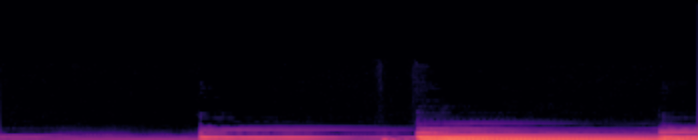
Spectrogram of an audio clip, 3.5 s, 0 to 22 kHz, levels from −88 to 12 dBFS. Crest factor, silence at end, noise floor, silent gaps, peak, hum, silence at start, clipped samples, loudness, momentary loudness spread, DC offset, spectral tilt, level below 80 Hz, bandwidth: 16 dB; 0 s; -49 dBFS; none; -10 dBFS; none; 0 s; under 0.1%; -26 LUFS; 15 LU; under 0.1%; -11.5 dB/octave; -42 dBFS; 3.3 kHz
